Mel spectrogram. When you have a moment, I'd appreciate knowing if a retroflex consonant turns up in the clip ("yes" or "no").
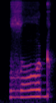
yes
